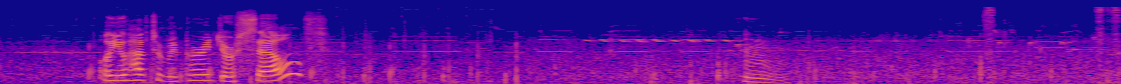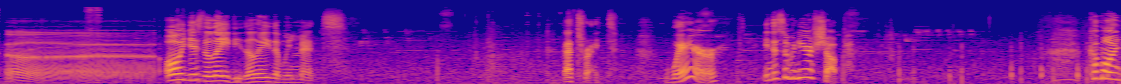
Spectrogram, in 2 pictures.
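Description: A young woman talks casually into a close microphone, in bursts.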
